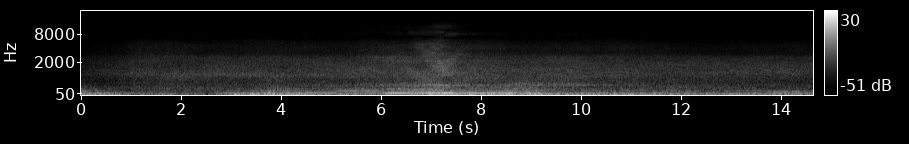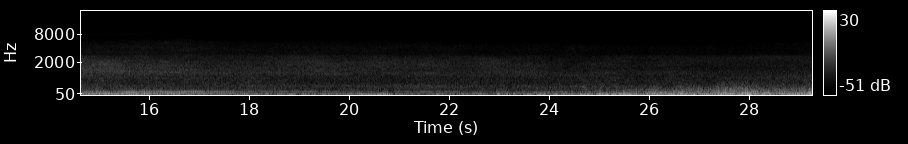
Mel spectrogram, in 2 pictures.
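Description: A car passing close by on a city street, its engine and tyre noise building to a peak about seven seconds in and then fading. A steady low rumble of traffic runs underneath, with another vehicle hum rising again around the middle.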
